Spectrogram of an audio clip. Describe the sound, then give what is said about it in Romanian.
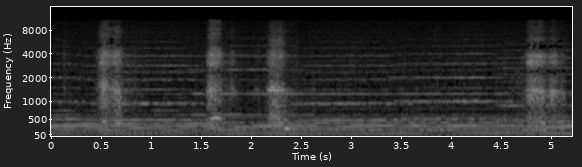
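Someone crying and whimpering in short, shaky bursts, four breathy sobs spaced irregularly over a steady background hum, with no talking. “Nu plânge, prietena mea.”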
